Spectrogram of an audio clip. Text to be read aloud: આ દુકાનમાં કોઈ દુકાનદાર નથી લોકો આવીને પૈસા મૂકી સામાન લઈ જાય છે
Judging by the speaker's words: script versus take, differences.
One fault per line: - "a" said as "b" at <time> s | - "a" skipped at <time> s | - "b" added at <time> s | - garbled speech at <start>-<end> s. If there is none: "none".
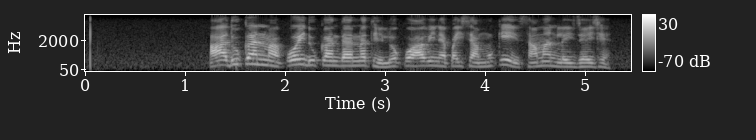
none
